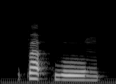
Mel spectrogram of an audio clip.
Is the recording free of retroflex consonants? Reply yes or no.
yes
